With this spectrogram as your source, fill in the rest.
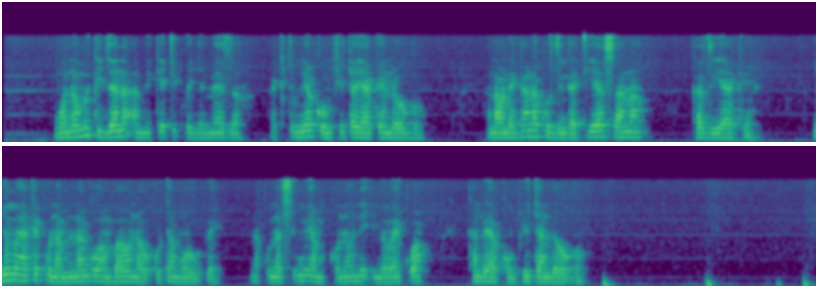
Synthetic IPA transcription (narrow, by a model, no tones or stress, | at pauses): mwanaumɛkiʄanaʔamɛkɛtikwɛɲɛmɛza | aki̥tumiakɔmpjutajakɛndɔɠɔ | anaɔnɛkanakuziŋɡatiasana | kazijakɛ | ɲumajakɛkunam̩laŋɡɔambaɔnaukutamwɛupɛ | na̰kunasimujam̩kɔ̰nɔniʔimɛwɛkwa | kandɔjakɔmpjutandɔɠɔ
